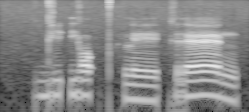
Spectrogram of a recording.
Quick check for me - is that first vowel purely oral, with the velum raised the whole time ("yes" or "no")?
yes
